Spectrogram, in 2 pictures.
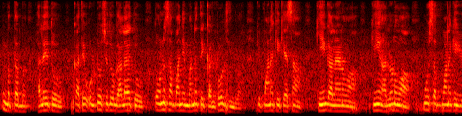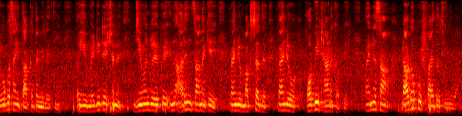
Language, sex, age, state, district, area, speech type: Sindhi, male, 45-60, Gujarat, Surat, urban, spontaneous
